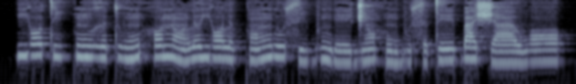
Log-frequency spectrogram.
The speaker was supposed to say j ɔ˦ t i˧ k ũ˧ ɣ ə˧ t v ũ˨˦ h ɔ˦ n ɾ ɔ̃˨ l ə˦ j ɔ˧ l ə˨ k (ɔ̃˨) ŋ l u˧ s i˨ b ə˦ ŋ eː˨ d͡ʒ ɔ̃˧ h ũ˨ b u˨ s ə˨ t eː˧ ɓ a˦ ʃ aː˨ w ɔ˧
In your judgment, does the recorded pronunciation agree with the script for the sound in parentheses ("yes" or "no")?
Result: no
